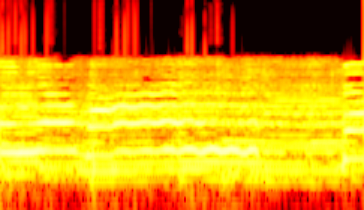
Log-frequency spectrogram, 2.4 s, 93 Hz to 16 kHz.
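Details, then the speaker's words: 1954 Bel-Aire record player after amplifier repairs, resistor replacement and a reinstalled pot: music plays steady and full with no cutouts or crackle; normal record playback. "that sounds pretty good"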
